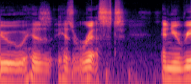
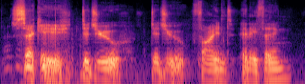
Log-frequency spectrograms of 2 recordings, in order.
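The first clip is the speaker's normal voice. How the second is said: put-on small, four-foot creature voice. Storyteller voicing a four-foot creature entering the compartment, small creature voice. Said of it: "the 4-foot creature ... And then it says".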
